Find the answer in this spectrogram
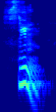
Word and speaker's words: scene: सिन, अब सिन पर गौर करते हैं तो सिन में SCENE मतलब दृश्य होगा। अब तो हम सी पढ़ेंगे नहीं, क्योंकि सिन SCNE से ही काम चल जाएगा, सी साइलेंट होगा, लेकिन लिखने में तो SC चाहिए।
